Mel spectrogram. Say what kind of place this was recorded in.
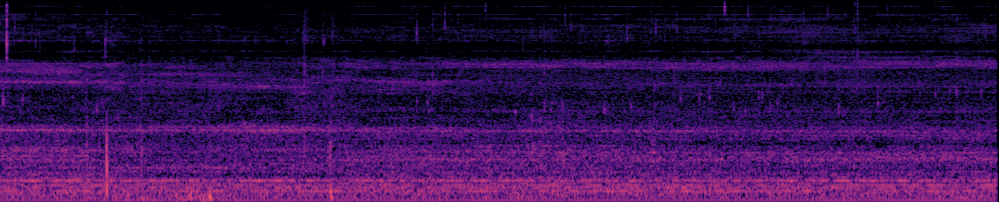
restroom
